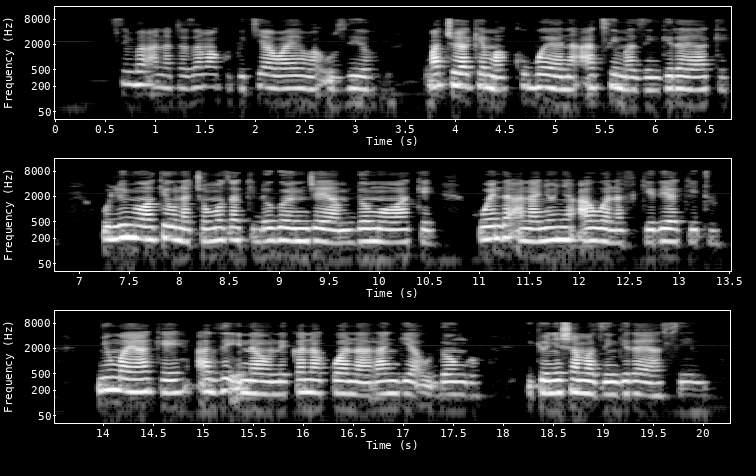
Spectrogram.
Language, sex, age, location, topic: Swahili, female, 18-24, Nairobi, government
